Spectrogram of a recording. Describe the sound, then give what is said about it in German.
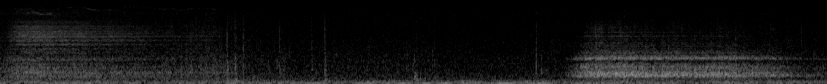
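Slow, deliberate human breathing: an airy inhale, a quiet held pause, then a long, breathy exhale. The sound is soft and steady, with no talking. “3 Sekunden einatmen, 3 Sekunden Luft anhalten, 3 Sekunden ausatmen. Also so.”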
